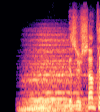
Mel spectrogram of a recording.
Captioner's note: xbox sound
